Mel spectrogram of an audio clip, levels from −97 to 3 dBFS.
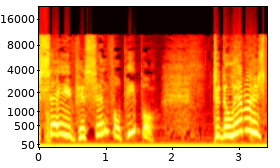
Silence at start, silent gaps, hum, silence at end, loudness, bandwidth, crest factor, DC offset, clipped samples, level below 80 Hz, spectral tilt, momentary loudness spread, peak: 0 s; none; none; 0 s; -8 LUFS; over 20 kHz; 10 dB; 10%; 2%; -40 dBFS; -2.5 dB/octave; 17 LU; 0 dBFS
